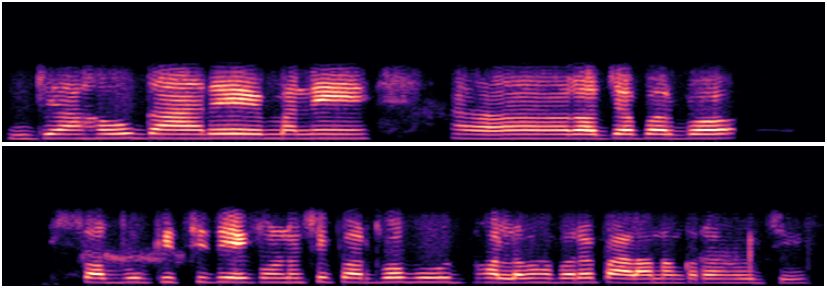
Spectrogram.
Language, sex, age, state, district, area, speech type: Odia, female, 18-30, Odisha, Nayagarh, rural, conversation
